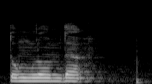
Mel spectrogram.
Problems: none marked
